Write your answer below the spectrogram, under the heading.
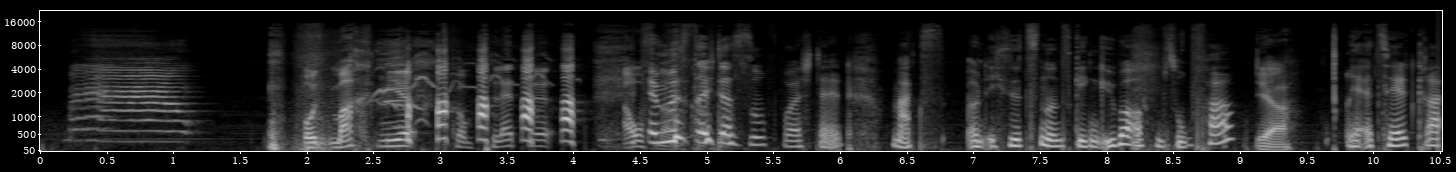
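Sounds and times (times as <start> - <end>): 
person imitating a tomcat meowing: 0.2 - 1.2
laughter: 2.0 - 5.1
speech: 2.0 - 10.5.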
